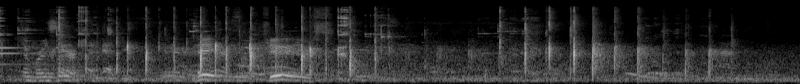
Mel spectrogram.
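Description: Glasses clink together in a cheerful toast.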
